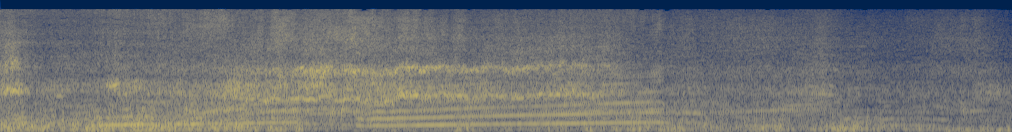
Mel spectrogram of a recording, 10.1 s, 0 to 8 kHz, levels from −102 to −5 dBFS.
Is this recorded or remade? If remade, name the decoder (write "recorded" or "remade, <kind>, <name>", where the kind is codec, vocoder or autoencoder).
recorded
